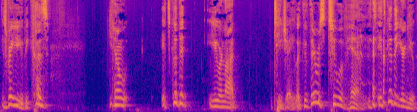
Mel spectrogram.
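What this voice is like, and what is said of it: Imitates another person's voice. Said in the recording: “this is my Cash Levy impersonation.”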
